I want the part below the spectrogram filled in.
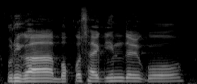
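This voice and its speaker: A man's voice: fairly high pitch, flat delivery, normal speed, clean tone. A male pastor preaching a sermon in a conversational way, asking his congregation questions.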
